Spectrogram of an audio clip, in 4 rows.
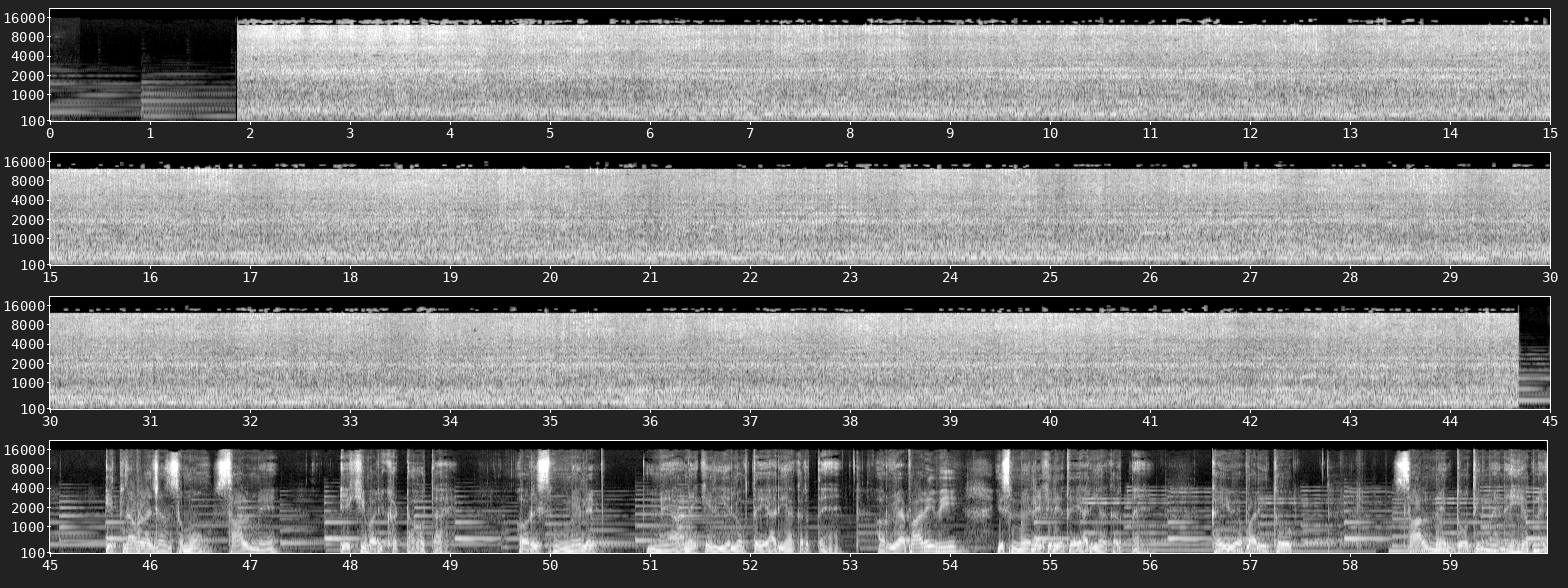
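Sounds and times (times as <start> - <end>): motorcycle engines running: 1.9 - 44.7.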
